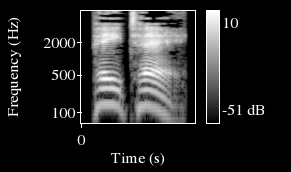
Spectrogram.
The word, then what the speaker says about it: pete: Within the fort, the town was divided into smaller divisions, each called a Pete, Kannada pronunciation, Pete.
